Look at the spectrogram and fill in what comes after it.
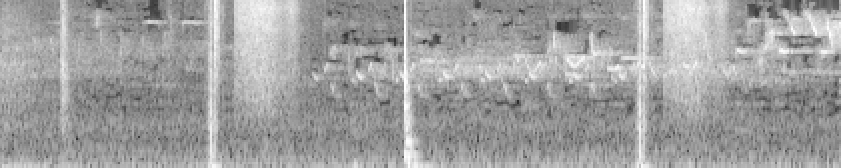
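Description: A few light knocks and short rustles as small woven bamboo baskets are set down onto a plastic toy trailer, with faint bird chirps in the background.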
